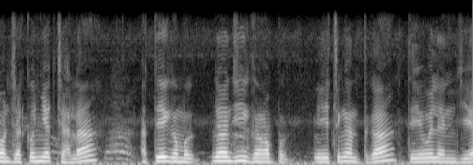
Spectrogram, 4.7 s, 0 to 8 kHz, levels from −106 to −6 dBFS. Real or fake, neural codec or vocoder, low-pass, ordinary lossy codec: real; none; 7.2 kHz; none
